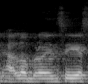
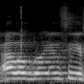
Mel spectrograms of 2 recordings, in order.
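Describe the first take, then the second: First: The greeting is flat and low in energy. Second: The greeting is lively and full of energy. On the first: The speaker sounds like falling asleep. The speaker calls it wrong. "kan nggak mungkin ... Tidur ya kan" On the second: The speaker sounds enthusiastic to the audience. The speaker calls it right. "itu kan biar semangat"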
